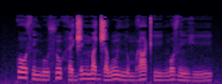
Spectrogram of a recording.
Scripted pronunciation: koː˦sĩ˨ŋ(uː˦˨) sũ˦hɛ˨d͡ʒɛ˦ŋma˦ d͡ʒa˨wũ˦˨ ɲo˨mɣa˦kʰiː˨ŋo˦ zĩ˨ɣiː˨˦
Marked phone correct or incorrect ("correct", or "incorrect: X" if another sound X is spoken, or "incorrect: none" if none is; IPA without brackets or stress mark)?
incorrect: uː˨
